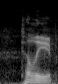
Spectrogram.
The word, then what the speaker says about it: Taleb: God, I'm Taleb. so bad at names. Taleb.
